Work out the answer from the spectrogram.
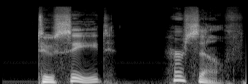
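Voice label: "to seat herself", English, male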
